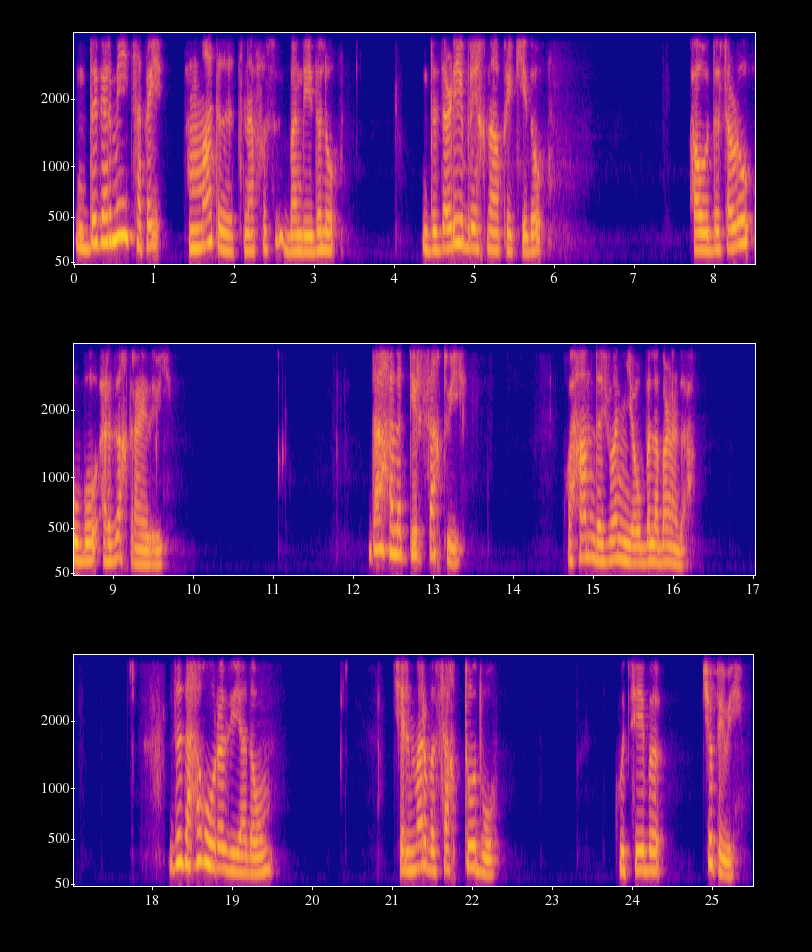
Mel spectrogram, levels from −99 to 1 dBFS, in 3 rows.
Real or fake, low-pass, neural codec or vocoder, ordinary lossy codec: real; 3.6 kHz; none; Opus, 64 kbps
